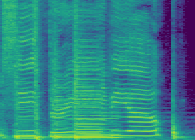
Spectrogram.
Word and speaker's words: C-3PO: am c-3po i am c-3po i am c3 one two three four i am c-3po that's not how you say it though c3po so the accent is on three c3po 3po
